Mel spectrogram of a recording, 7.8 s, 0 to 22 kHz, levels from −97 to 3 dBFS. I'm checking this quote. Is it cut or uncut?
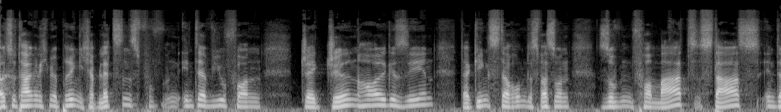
uncut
